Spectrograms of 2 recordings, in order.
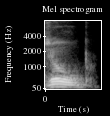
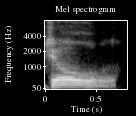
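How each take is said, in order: First: The final L sound is dropped. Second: The final L sound is clearly pronounced. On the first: The speaker calls it wrong. "not Job" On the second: The speaker calls it right. "you gotta hit that L on the end, like Joel"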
